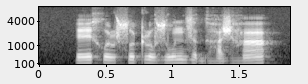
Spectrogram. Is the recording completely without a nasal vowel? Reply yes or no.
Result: no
